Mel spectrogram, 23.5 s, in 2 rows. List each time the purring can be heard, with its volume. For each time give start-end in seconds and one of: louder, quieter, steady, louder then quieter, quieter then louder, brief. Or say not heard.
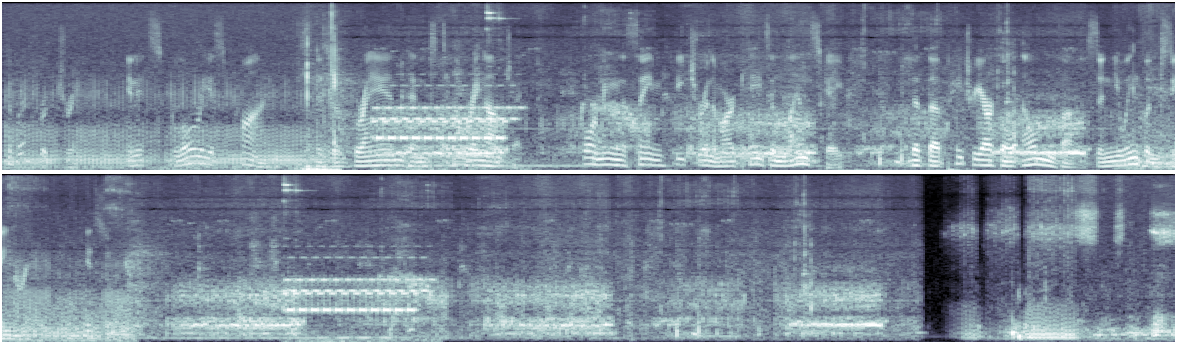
0.0-23.4 steady.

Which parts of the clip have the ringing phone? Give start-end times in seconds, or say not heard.
3.6-5.3, 14.5-16.1.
